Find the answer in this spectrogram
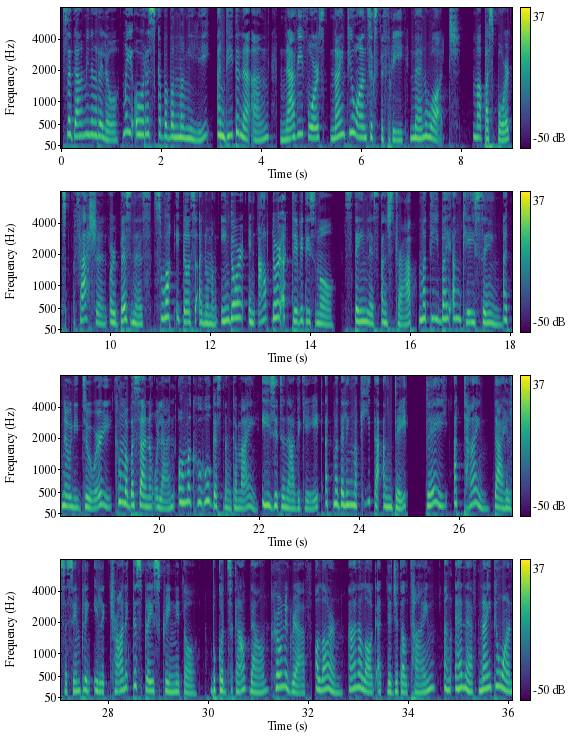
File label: Filipino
